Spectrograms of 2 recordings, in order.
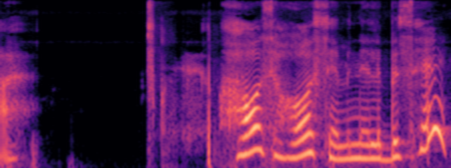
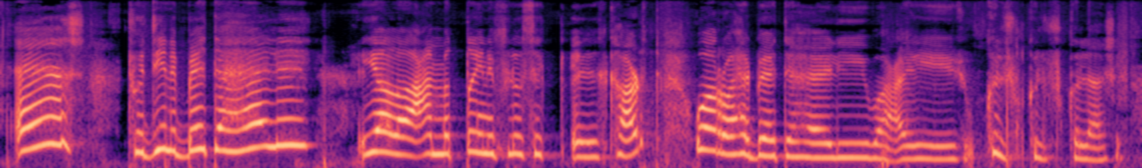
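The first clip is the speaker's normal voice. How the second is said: outraged quarrel; 3 semitones higher than usual. Acted. Spouse yells back about being sent home, outraged. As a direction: throw it back at the spouse, furious.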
